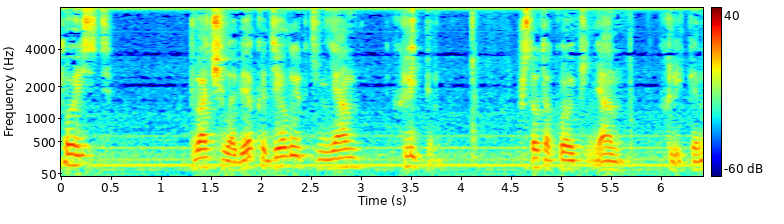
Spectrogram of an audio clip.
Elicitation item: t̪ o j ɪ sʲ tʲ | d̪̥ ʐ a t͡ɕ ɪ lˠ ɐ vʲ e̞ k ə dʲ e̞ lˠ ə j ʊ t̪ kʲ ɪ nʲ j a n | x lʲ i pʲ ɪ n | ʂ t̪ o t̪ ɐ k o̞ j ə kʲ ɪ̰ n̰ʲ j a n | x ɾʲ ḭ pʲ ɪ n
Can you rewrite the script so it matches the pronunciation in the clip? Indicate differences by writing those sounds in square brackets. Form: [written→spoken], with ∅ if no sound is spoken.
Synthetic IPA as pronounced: t̪ o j ɪ sʲ tʲ | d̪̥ [ʐ→v] a t͡ɕ ɪ lˠ ɐ vʲ e̞ k ə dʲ e̞ lˠ ə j ʊ t̪ kʲ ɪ nʲ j a n | x lʲ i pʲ ɪ n | ʂ t̪ o t̪ ɐ k o̞ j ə kʲ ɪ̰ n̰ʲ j a n | x [ɾʲ→lʲ] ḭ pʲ ɪ n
